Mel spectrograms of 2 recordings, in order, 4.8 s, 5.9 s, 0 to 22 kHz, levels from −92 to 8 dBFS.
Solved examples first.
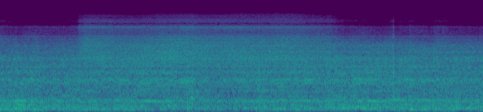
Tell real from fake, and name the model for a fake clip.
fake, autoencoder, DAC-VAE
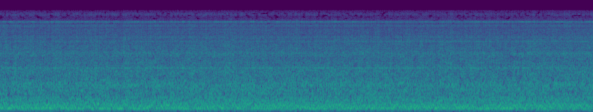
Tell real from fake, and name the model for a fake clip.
real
